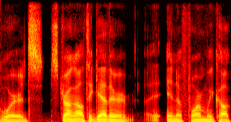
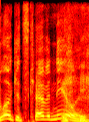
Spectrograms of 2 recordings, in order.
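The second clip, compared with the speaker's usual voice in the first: very high, shrill, loud calling-out voice; 12 semitones higher than usual. Acting out strangers telling everyone they spotted someone: imitating someone talking loudly. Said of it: "they loudly start telling everyone".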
